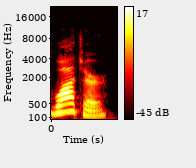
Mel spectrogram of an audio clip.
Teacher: Americans don't drop the R. In fact, they love it. Water becomes water, not water. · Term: American R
